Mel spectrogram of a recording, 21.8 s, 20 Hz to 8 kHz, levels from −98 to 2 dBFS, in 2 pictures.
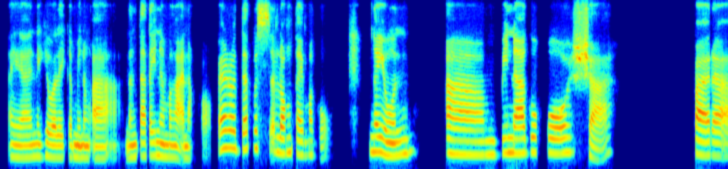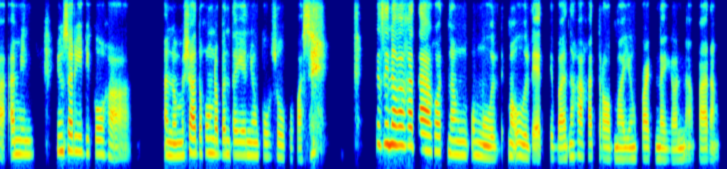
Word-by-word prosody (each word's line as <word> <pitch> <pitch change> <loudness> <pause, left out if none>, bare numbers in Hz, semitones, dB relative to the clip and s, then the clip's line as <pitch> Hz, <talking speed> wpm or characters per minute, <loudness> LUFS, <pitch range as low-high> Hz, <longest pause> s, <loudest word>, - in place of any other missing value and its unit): ayan, 160 -1 -2
naghiwalay 170 -2 -1
kami 165 -1 -1
ng, 160 - -1
ah, 155 - -2
ng 165 +1 -2
tatay 185 +1 -1
ng 175 -2 0
mga 160 -2 +1
anak - - -6
ko. - - -9
Pero 285 0 +2
that 270 +1 +1
was 285 - +2
a - - -3
long 225 0 +1
time 195 -4 -3
ago. 195 -1 -9 0.7
Ngayon, 210 0 0 0.5
uhm, 195 -2 +2 0.2
binago 220 +1 +2
ko 220 0 +1
siya - - +4 1.2
para, 190 -2 +4
I 195 - +2
mean 200 0 -7 0.3
yung 245 0 -2
sarili 240 -3 +2
ko 205 0 -2
ha, 165 - -3 0.5
ano, 190 -2 -1
masyado 210 +3 +3
kong 220 -2 -1
nabantayan 195 -1 -3
yung 185 - -5
puso 175 -2 -7
ko 145 - -20
kasi. 145 0 +4 0.9
Kasi 345 0 +3
nakakatakot 275 -8 +5
nang 195 -2 -5
umuli 165 -5 -3 0.2
maulit, 180 -3 -2
'di 160 - -12
ba? 150 +1 0
Nakaka-trauma 165 -5 -4
yung 150 +1 -5
part 150 -1 -2
na 145 -2 -3
'yon 135 +1 -7
na - - -9
parang 140 0 -3
195 Hz, 145 wpm, -26 LUFS, 165-220 Hz, 1.2 s, nakakatakot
